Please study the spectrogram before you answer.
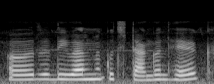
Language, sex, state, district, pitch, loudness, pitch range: Hindi, female, Chhattisgarh, Jashpur, 230 Hz, -15 LUFS, 220-235 Hz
